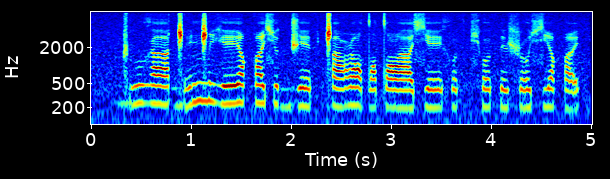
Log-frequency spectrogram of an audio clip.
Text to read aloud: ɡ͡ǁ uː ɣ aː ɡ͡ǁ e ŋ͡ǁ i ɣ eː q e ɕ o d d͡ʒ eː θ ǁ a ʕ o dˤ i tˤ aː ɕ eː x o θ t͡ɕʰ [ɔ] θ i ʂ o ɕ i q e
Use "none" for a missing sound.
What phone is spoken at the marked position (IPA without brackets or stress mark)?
o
